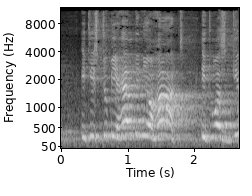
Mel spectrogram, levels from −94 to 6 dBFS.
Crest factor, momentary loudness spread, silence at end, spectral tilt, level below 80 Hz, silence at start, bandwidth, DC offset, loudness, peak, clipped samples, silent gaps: 14 dB; 9 LU; 0 s; -3 dB/octave; -54 dBFS; 0 s; 11.5 kHz; under 0.1%; -14 LUFS; 0 dBFS; under 0.1%; none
